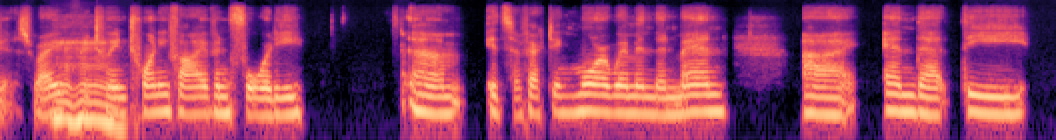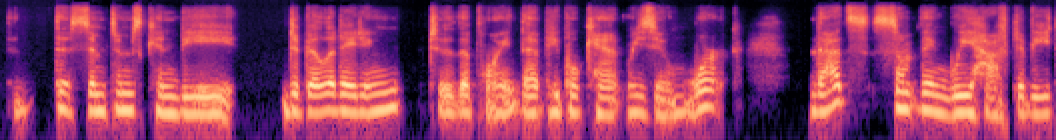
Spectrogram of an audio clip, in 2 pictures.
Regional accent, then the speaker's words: British Columbia, Canada; I'm a British Columbian

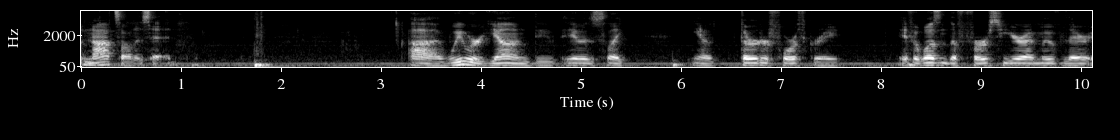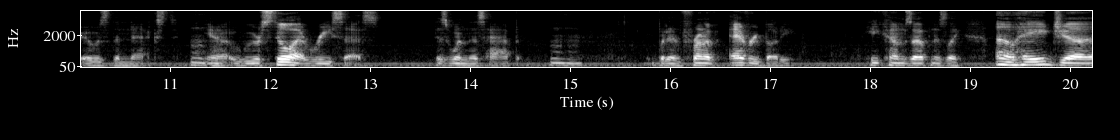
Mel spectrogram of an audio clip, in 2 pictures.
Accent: Norwalk, Iowa, United States; also born or lived in Des Moines, Iowa; we moved from Des Moines to Norwalk, the suburbs right outside of Des Moines

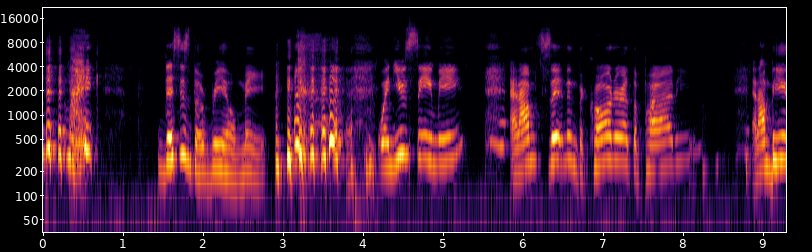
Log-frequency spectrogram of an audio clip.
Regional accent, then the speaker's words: Illinois, United States; now in Los Angeles, United States; I'm from the Flatlands.

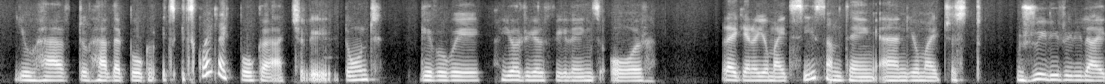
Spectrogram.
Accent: Delhi, India; I've lived in Delhi all my life

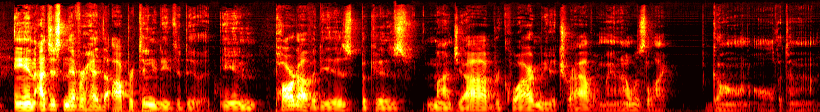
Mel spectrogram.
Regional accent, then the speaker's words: a little town outside of Birmingham, Alabama, United States; moved away as an adult; now in Middle Tennessee, United States; I'm from, uh, a little town outside of Birmingham, Alabama.

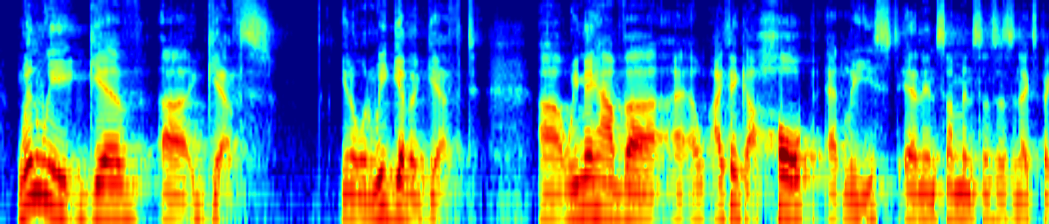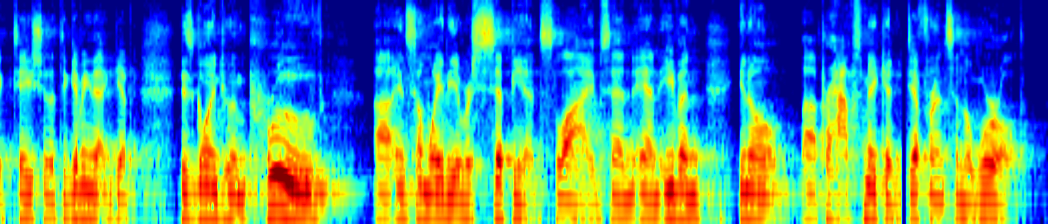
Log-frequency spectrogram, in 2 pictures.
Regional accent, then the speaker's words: Miami, Arizona, United States; My parents were pastors in, in a church in Miami, uh, Arizona.

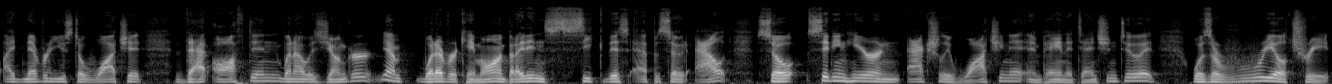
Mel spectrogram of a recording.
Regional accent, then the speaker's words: Maryland, United States; I'm from Maryland

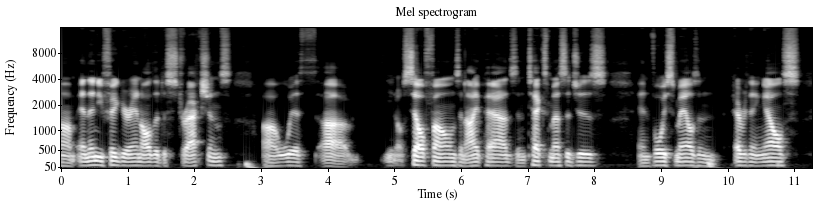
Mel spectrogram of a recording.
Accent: Neoga, Illinois, United States; now in Peoria, United States; I grew up in Neoga, Illinois. It's down by East Central, or it's in East Central Illinois.

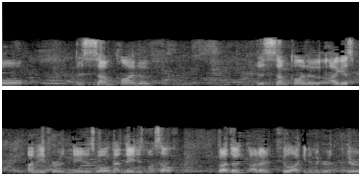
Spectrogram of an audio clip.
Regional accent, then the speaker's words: Melbourne, Victoria, Australia; moved away as an adult; now in Seville, Spain; I'm from Melbourne

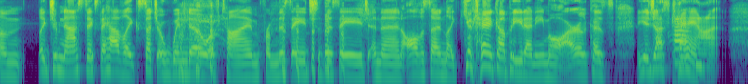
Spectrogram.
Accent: Connecticut, United States; And I'm from Connecticut. We're all from Connecticut.

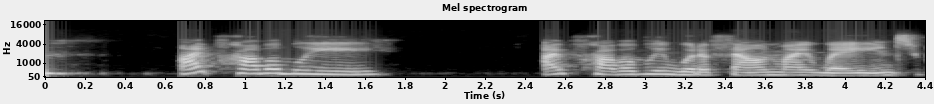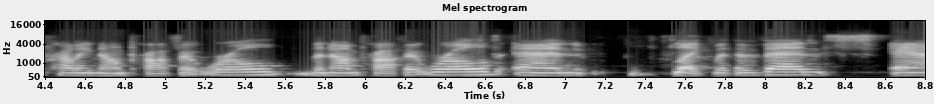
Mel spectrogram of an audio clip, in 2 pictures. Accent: Southern California, United States; moved away; I'm not from the county, I'm from Southern California originally

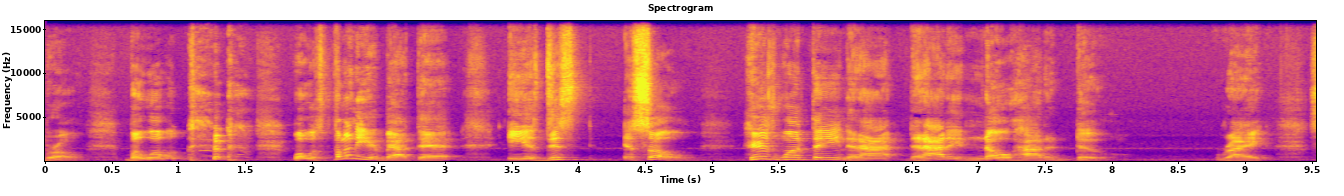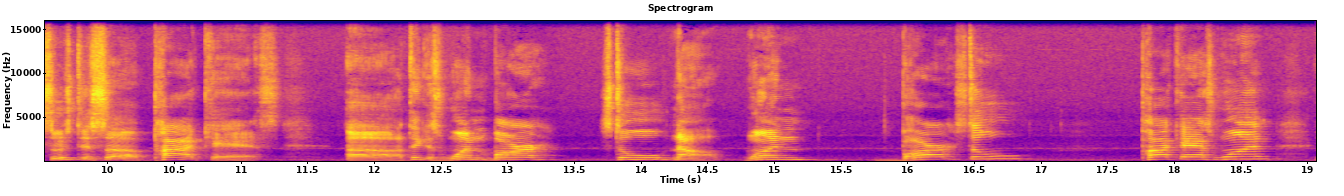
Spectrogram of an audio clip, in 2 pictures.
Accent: Oklahoma, United States; I grew up in the Midwest in Oklahoma.

